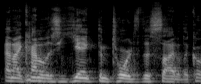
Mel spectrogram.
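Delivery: ordinary talk, nothing marked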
